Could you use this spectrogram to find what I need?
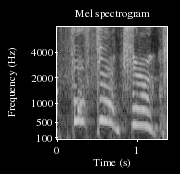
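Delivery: very high, drawn-out mock exasperated yell; exasperated outburst. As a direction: let out a slow, high wail of despair.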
